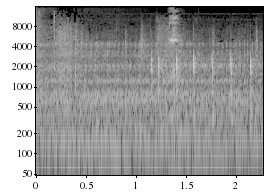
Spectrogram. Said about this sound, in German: Hört es sich an wie Schritte? Seltsam. Meine Ohren spielen mir wohl einen Streich.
